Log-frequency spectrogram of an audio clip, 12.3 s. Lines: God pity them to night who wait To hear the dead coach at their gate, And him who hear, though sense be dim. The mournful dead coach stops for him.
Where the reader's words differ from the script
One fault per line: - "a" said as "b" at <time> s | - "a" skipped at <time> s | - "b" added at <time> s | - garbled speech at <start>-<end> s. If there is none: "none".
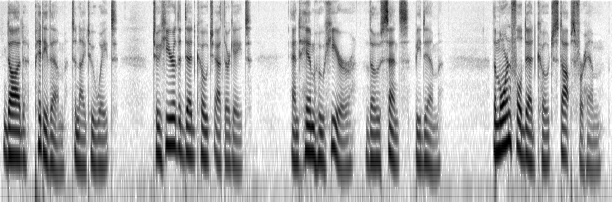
none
